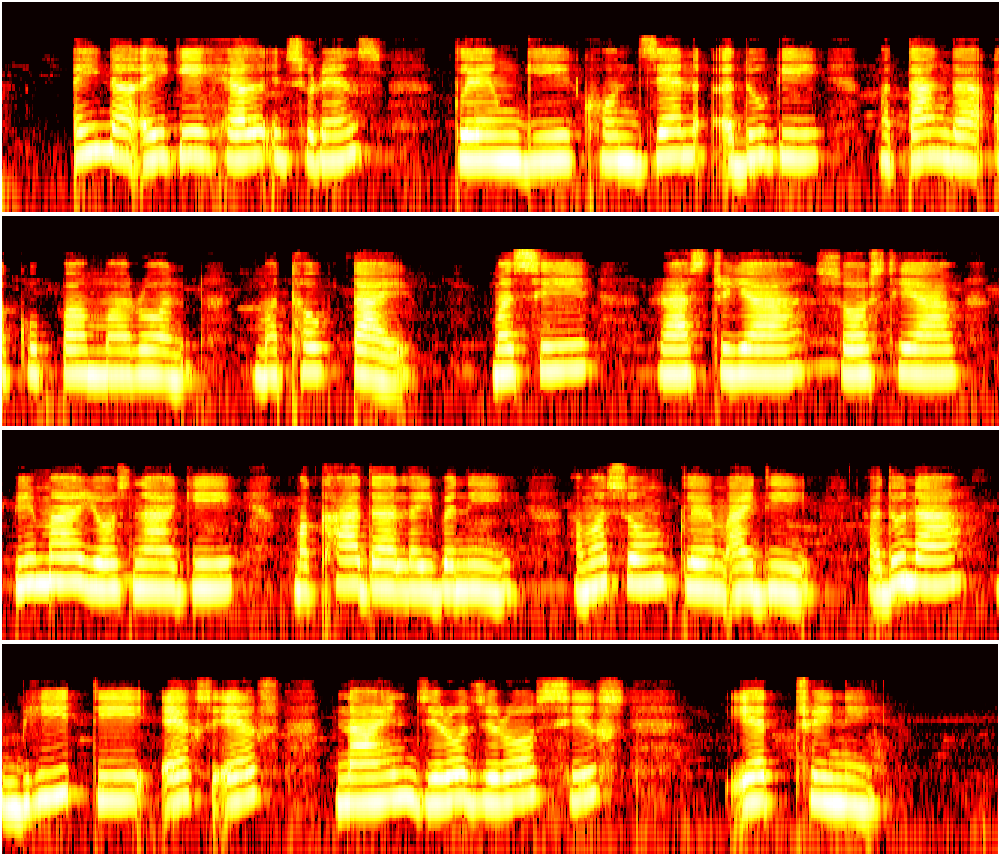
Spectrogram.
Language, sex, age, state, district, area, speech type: Manipuri, female, 30-45, Manipur, Senapati, rural, read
